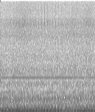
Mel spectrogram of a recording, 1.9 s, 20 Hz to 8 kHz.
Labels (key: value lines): label: anthrophony, boat engine
recorder: SoundTrap 300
